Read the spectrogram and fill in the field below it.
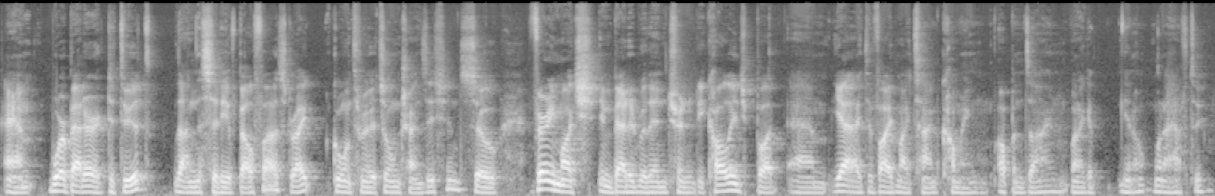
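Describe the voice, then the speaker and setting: A middle-aged man with a Northern Irish accent, a guest academic talking in an interview, thoughtful and reflective, often pausing and restating his points. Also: lowish voice. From Northern Ireland. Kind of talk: conversational interview.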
